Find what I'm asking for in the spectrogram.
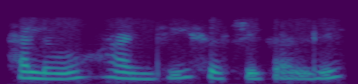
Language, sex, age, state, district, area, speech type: Punjabi, female, 30-45, Punjab, Rupnagar, urban, conversation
